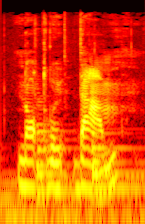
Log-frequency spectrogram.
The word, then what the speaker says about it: Notre Dame: Kathleen Deignan is a sister of the Congregation of Notre Dame, or Notre Dame, the correct way of pronouncing it.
